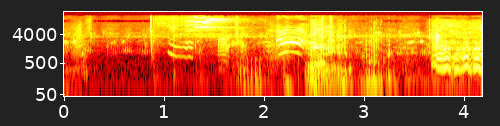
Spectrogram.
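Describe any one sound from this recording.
A small creature squeaks and chirps.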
